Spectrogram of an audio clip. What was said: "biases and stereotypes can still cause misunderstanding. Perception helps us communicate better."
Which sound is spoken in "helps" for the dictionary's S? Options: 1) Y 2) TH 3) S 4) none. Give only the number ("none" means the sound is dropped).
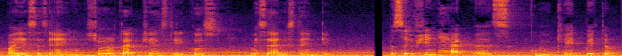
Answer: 4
